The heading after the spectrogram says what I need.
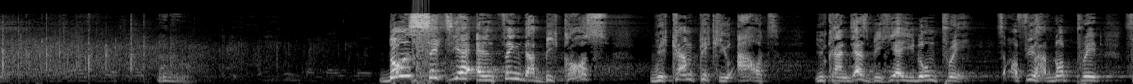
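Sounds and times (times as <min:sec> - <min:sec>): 
audience clapping hands in sustained applause: 0:00.0 - 0:03.6
speech: 0:01.6 - 0:02.0, 0:03.8 - 0:11.3.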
